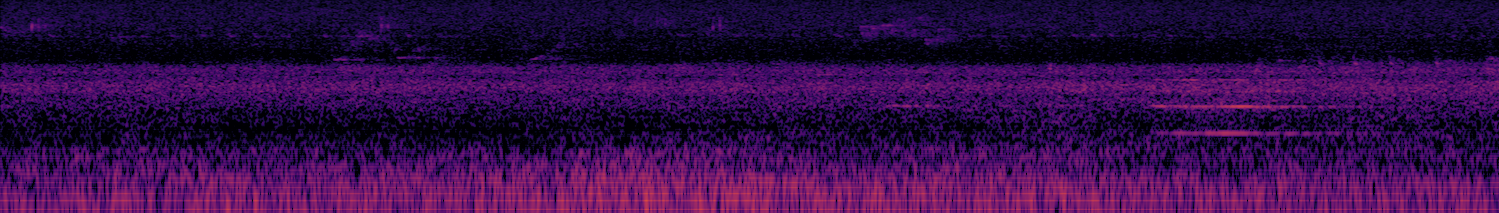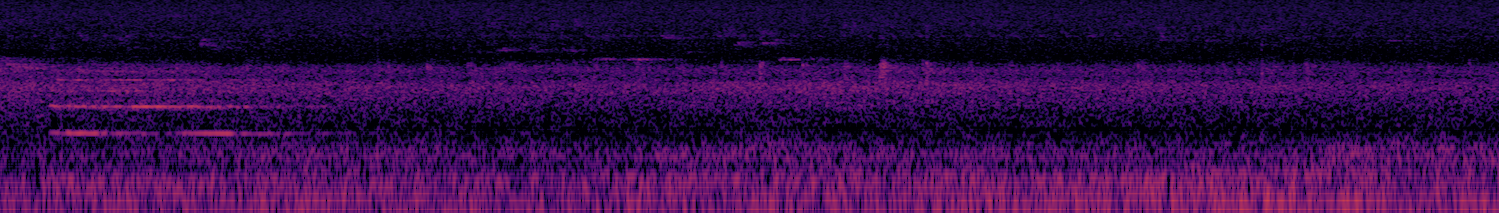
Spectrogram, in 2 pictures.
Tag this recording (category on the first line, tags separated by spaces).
Soundscapes > Nature
phenological-recording natural-soundscape meadow nature soundscape raspberry-pi alice-holt-forest field-recording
